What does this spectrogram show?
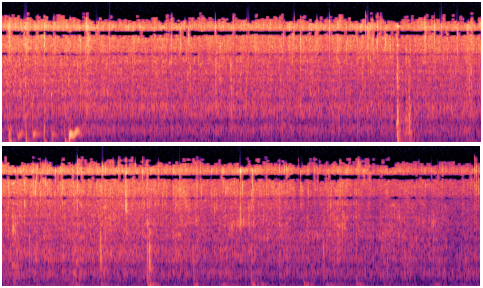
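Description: Chicken and onions sizzling in a frying pan while curry paste is spooned in, with a few sharp knocks of the utensil, the loudest about a second in. The sizzle gets quieter near the end as the paste covers the meat.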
